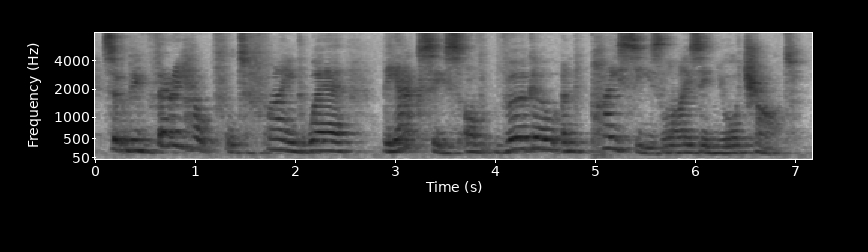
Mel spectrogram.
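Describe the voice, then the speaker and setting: A woman astrologer giving a monthly forecast in a gentle, unhurried, reflective way. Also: medium pitch. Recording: roomy, mic at a distance.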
